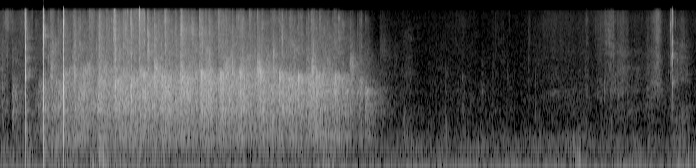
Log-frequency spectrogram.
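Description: An audience at a Boston University fiscal leadership summit applauds a speaker stepping up to the podium, steady clapping for about five seconds after a few sharp claps, then fading to a quiet room with faint stray knocks.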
